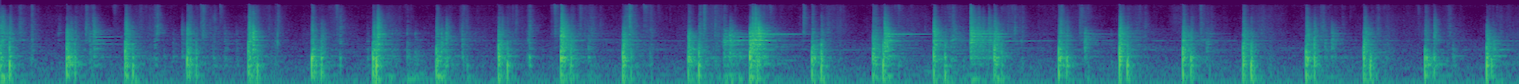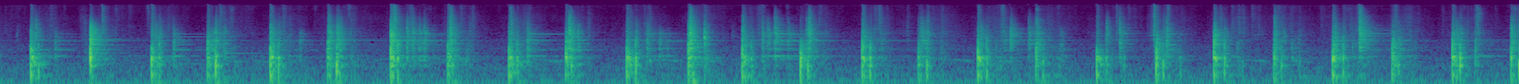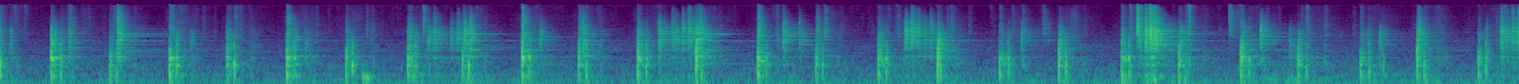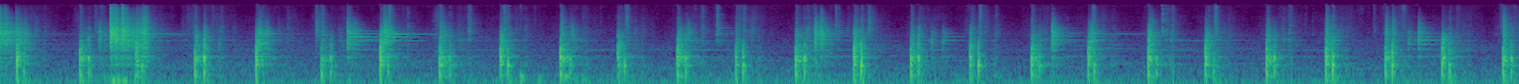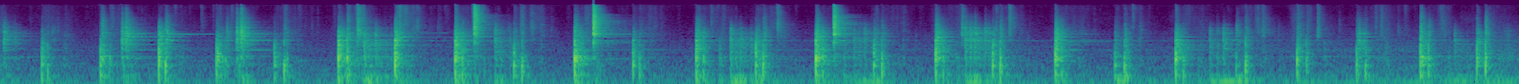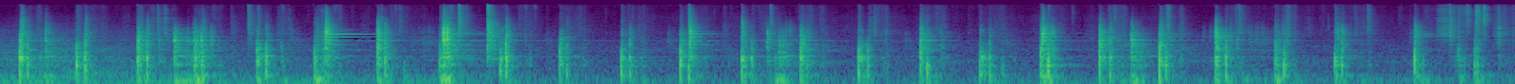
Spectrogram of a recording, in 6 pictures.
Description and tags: Metal Footsteps
Me walking on a metal grate in hard soled shoes. Some of the sounds are unpleasant but most are salvageable if you are looking for a casual walking sound.
footstep, foley, metal, creak, squeak, step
